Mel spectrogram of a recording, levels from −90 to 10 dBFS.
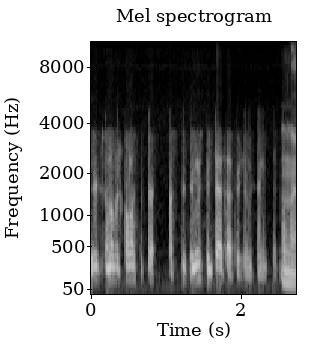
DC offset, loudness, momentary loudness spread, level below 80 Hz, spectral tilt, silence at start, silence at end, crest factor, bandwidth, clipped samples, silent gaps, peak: under 0.1%; -23 LUFS; 12 LU; -66 dBFS; -7 dB/octave; 0 s; 0 s; 14 dB; 4.7 kHz; under 0.1%; none; -10 dBFS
